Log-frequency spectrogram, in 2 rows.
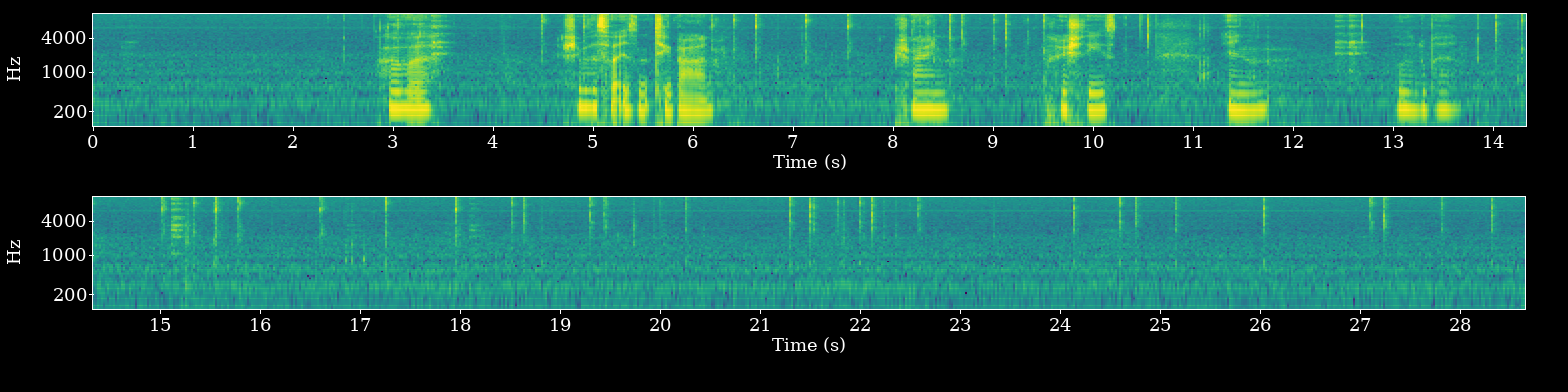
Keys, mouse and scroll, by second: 4.1 scroll down 2, 4.5 middle click, 4.8 scroll down 4, 4.9-5.4 scroll up 3, 5.7 middle click, 6.4 shift+middle click, 6.9 scroll up 1, 7.1 middle click, 8.2 right click, 8.6 shift+right click, 9.0 right click, 9.5 middle click, 10.5 click, 14.3 middle click, 15.3 shift+middle click, 15.8 middle click, 16.8-17.3 scroll up 2, 17.3 middle click, 18.5 right click, 19.3 right click, 20.3 click, 22.0 shift+right click, 22.6 click, 24.6 right click, 25.1 click, 27.1 right click, 27.8 click.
